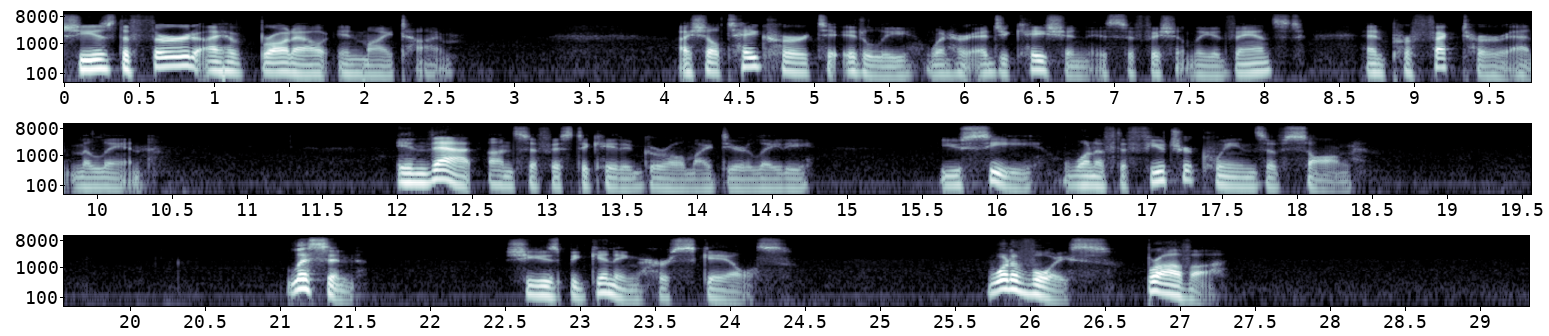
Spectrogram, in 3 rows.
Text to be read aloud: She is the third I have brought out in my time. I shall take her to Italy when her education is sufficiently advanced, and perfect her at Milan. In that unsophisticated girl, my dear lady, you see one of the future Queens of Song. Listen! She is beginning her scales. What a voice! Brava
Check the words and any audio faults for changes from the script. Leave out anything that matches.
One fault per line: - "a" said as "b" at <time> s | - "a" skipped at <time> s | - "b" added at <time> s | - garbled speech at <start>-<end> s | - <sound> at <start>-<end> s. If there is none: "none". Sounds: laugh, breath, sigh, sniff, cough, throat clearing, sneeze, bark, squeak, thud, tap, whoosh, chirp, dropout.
none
